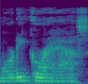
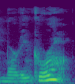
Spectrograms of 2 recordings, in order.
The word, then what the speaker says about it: Mardi Gras: have a baby once I eat it um Marty gr and it means Fat Tuesday m a r d i g r a s it's not Marty grass it's Marty Gro and um that's the thing about around here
